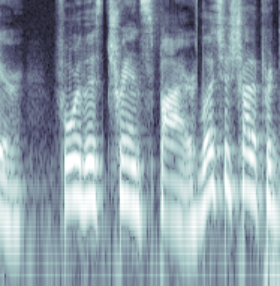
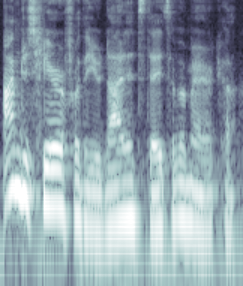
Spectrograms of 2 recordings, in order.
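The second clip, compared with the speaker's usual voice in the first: imitating Wonderboy; 6 semitones lower, 3 dB quieter than usual. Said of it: "Wonder Boy would be like".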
